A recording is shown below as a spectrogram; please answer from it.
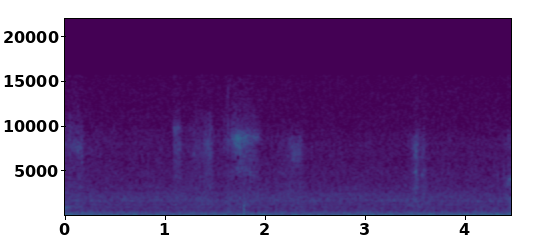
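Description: Near silence: room tone with a few faint, brief rustles of a paper sheet being handled.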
